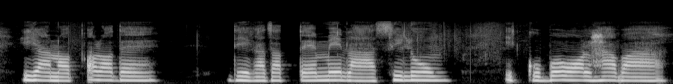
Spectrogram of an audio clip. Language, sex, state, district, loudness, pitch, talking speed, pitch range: Chakma, female, Tripura, Unakoti, -13 LUFS, 185 Hz, 80 wpm, 180-195 Hz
